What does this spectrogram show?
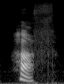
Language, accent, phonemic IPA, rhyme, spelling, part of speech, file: English, US, /hʌf/, -ʌf, huff, noun / verb, En-us-huff.ogg
- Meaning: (noun) 1. A heavy breath; a grunt or sigh 2. A condition of anger, annoyance, disgust, etc 3. One swelled with a false sense of importance or value; a boaster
